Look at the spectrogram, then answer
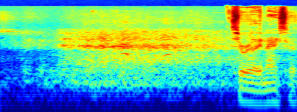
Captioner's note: audience laughs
